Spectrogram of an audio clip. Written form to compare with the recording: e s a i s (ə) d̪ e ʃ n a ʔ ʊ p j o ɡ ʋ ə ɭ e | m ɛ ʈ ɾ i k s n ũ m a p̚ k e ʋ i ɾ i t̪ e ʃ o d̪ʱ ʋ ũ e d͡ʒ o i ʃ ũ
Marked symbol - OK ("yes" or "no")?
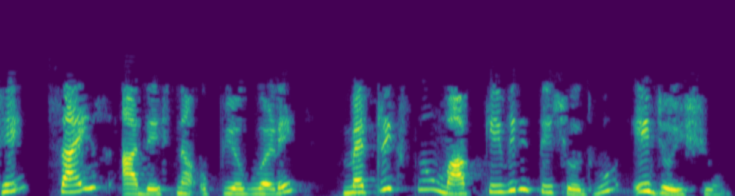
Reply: no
